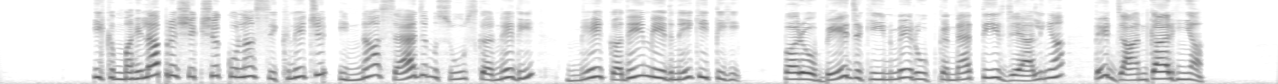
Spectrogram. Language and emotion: Dogri, surprised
